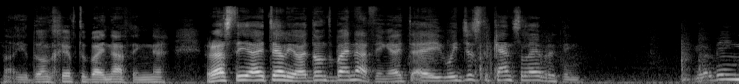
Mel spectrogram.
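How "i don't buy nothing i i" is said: ordinary talk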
